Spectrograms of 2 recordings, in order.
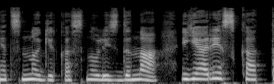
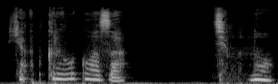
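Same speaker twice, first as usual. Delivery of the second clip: soft unvoiced whisper; 8 dB quieter than usual. A narrator's reading. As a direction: breathe the word out. Waking blindfolded in the dark.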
